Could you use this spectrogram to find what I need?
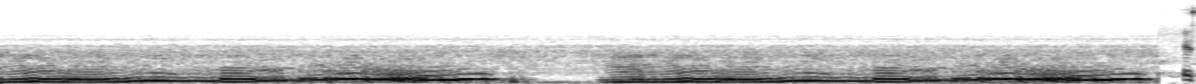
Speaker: roncus similar a ronquidos se da por aire obstruido patología relacionada asma bronquitis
